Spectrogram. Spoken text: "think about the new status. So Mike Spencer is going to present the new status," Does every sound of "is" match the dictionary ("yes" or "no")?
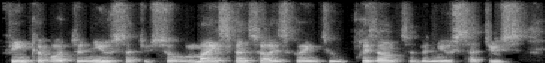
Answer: yes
